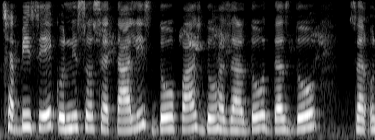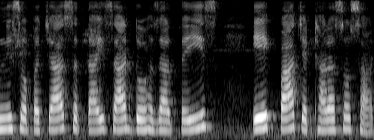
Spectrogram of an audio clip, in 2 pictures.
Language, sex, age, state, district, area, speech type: Urdu, female, 30-45, Uttar Pradesh, Shahjahanpur, urban, spontaneous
